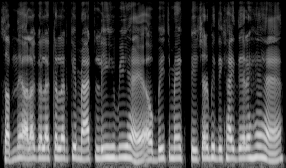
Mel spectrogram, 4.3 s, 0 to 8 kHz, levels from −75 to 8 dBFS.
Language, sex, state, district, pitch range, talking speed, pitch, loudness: Hindi, male, Jharkhand, Garhwa, 175-190 Hz, 250 wpm, 185 Hz, -10 LUFS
